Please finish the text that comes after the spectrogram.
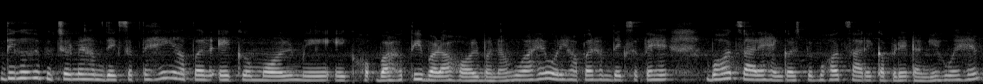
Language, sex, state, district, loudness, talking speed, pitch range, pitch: Hindi, female, Bihar, Darbhanga, -25 LUFS, 230 wpm, 195-230 Hz, 210 Hz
